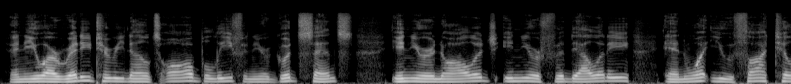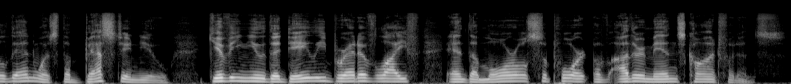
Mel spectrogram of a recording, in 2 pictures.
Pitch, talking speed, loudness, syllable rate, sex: 130 Hz, 165 wpm, -20 LUFS, 4.5 syllables/s, male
